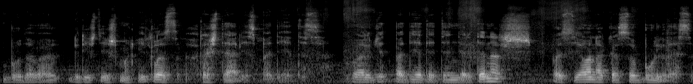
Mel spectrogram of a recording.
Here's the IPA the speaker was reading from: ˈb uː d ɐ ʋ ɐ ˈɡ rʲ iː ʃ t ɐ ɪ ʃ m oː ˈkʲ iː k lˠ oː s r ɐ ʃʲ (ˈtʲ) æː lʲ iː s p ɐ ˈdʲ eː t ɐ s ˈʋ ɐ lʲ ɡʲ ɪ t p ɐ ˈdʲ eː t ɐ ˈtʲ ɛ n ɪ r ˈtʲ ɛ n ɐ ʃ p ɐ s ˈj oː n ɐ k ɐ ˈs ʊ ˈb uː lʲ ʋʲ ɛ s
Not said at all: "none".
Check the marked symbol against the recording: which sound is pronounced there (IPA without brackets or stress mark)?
tʲ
